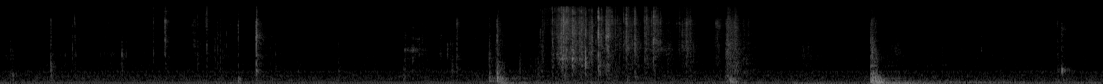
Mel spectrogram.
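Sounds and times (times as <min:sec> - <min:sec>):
foil wrapper crinkling: 0:00.5 - 0:02.7, 0:05.2 - 0:07.6.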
